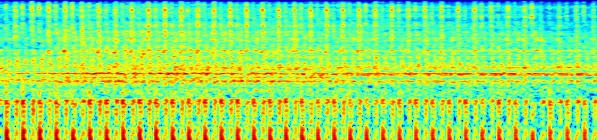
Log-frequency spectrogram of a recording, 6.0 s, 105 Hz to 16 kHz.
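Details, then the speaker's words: Craftsman 928 snowblower, 9 hp Tecumseh engine, after carb and bowl cleaning, jets opened, idle adjusted and governor screw turned a quarter turn: even, steady chuff at a brisk idle, about three beats a second. Normal idle, no surging at full throttle. "Quarter turn on that, so now the RPMs are faster. That's idle."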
